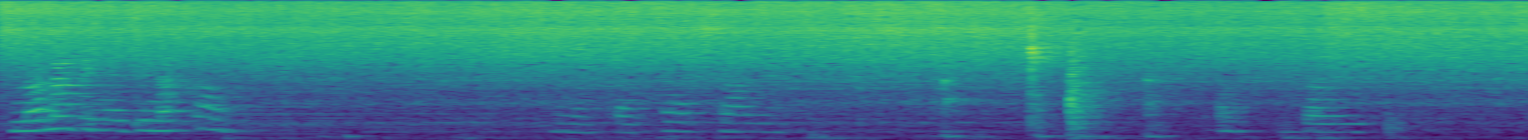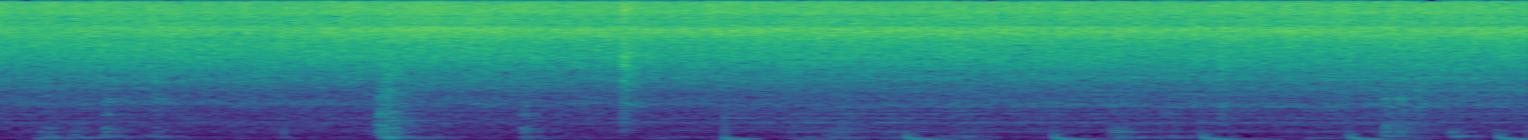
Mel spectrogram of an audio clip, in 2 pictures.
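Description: Pork ribs and onions sizzling in a steel pot, a steady frying hiss, with a few sharp clacks of metal tongs against the pot as the ribs go back in.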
